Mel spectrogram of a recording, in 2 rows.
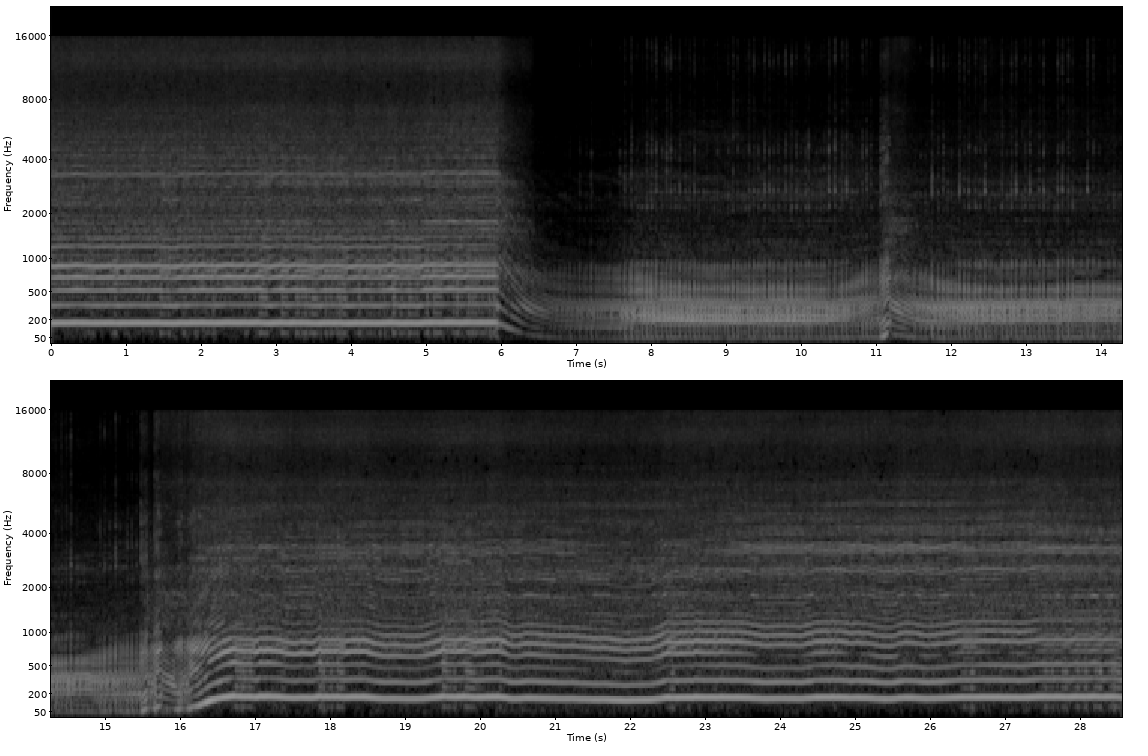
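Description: Clone Husqvarna 395 two-stroke chainsaw cutting a log at full throttle. About six seconds in the revs fall away to idle as the saw comes out of the cut, with one brief blip of the throttle while idling. At about sixteen seconds it revs back up and cuts again, its pitch wavering under load.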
